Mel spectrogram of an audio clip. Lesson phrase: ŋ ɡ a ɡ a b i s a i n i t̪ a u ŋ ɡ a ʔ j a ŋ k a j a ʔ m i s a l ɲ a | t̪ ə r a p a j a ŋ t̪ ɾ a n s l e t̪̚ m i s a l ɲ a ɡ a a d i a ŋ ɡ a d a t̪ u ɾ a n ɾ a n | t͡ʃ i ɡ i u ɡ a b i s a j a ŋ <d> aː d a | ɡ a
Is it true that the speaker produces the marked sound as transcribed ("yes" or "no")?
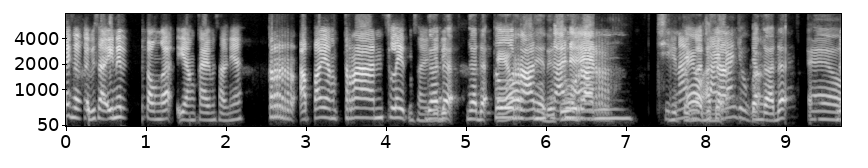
no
